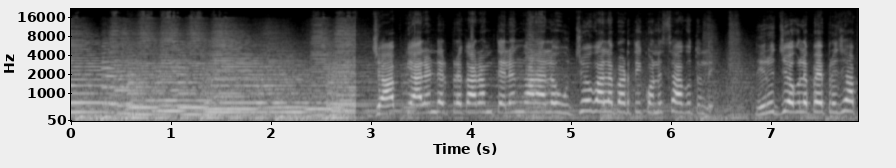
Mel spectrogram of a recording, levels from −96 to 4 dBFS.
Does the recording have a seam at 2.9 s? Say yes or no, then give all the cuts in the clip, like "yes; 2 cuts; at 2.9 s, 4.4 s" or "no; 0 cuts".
yes; 1 cut; at 2.9 s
